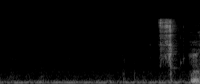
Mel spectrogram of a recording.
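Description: Quiet room tone with a faint low hum, broken near the end by a short noisy burst and the first word of speech.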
